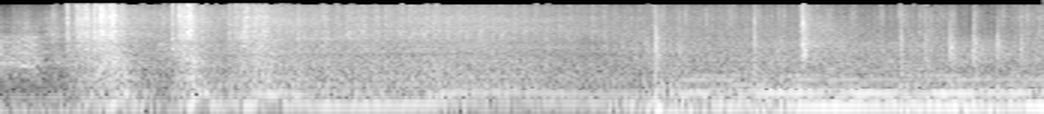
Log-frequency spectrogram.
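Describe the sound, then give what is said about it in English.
A truck engine rumbles steadily, its low drone rising in pitch in stages as the vehicle pulls away and accelerates, with no voices. “I walked back to the truck of death. And I headed back to the madhouse.”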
